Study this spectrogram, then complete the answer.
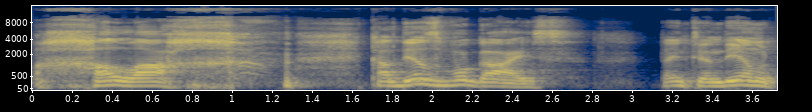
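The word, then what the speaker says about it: הלך: An example of this is this Hebrew word, which is pronounced halach.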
